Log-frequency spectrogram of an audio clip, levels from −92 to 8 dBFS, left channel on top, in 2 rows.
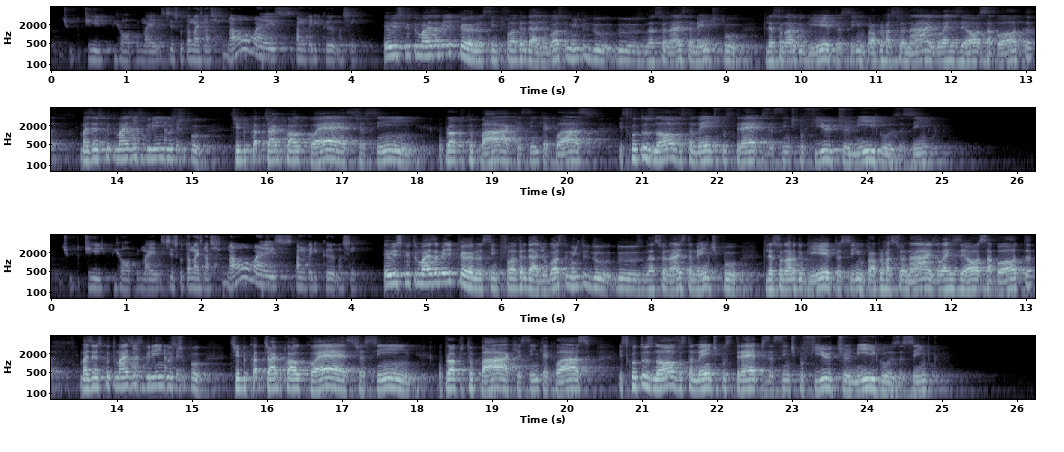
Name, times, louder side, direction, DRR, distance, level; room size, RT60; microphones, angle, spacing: voice 1, 0.5-4.1 14.2-14.3 14.8-14.9, right 3 dB, 30° right, 10 dB, 0.7 m, -35 dB
voice 2, 4.4-9.2 9.5-13.1 13.5-15.1 15.5-17.9 18.4-20.3 20.7-24.8, right 3 dB, 75° right, 8 dB, 0.9 m, -25 dB
18.5 x 11.5 x 4.1 m, 1.0 s
head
